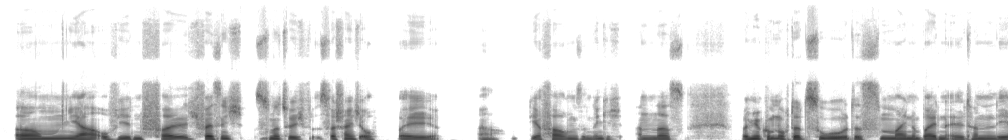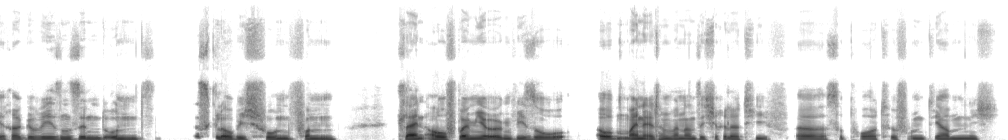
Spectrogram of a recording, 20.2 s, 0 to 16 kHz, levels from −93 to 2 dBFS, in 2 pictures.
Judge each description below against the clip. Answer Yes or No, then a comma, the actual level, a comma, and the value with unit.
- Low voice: Yes, low, 120 Hz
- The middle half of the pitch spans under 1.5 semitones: Yes, narrow, 1.1 semitones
